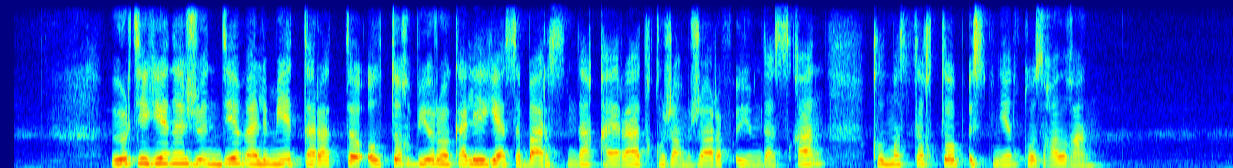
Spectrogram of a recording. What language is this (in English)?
Kazakh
